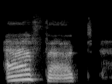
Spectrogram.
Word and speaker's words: affect: in psychological uh terminology it's affect because affect with the emphasis on the first syllable is an emotion and if we uh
